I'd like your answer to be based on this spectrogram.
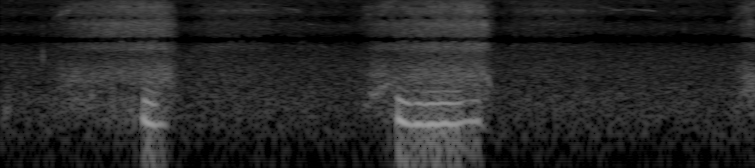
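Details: Sleeping cat: two soft breaths about two seconds apart, each ending in a brief squeaky whistling snore, over steady background hiss. Snoring.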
